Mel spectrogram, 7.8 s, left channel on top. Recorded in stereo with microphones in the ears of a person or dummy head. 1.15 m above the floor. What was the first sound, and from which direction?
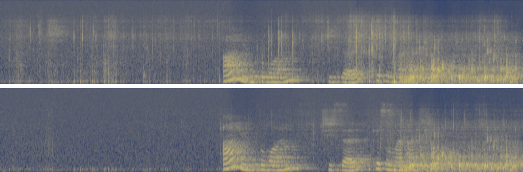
A woman speaking, 65° right (ahead or behind).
